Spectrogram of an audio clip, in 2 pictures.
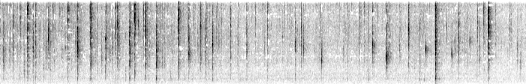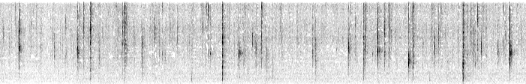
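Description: An aloo tikki (potato patty) shallow-frying in ghee in a non-stick pan: a steady sizzle with frequent sharp crackles and pops, which thin out after the first several seconds.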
